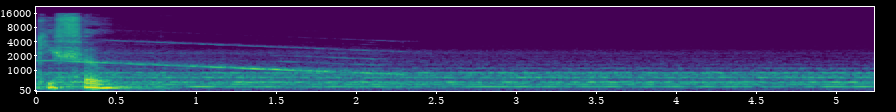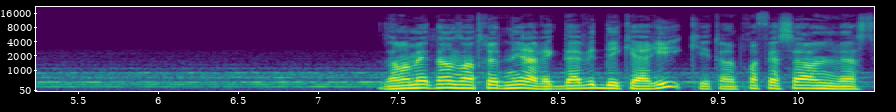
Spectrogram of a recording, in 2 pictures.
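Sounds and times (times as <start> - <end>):
speech: 0.0 - 0.7, 7.4 - 10.4
ambulance siren wailing at night: 0.0 - 6.5.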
